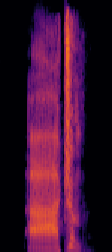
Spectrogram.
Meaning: achoo
- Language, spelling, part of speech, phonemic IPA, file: French, atchoum, interjection, /at.ʃum/, LL-Q150 (fra)-atchoum.wav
